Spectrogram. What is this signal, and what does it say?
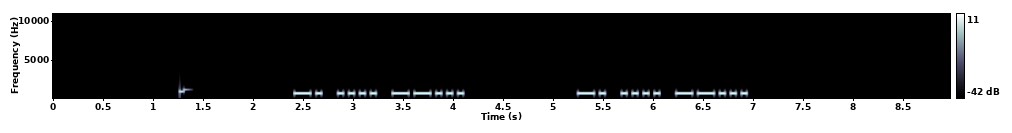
Morse code, heard as a keyed tone, about 22 wpm, 700 Hz. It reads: NH7 NH7
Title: USA Call Sign Prefixes - Repeated 2x - 22wpm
